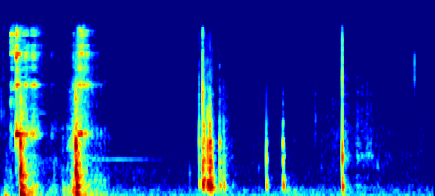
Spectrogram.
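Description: Ceramic bowl clinking: two sharp strikes in the first second, each ringing briefly, then a duller knock about two seconds in and three lighter clicks.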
